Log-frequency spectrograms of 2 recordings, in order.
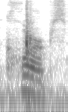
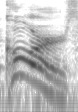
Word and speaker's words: Corps: And And you know, I always wanted to call them the Corpse because you know, Cores is spelled with a P, but they're the Cores, and the Cores is a GI Joe knockoff.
